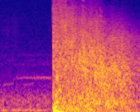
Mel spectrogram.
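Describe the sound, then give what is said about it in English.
A single pistol shot fired by the poet Pushkin in a snowy duel. It bursts abruptly after a faint hum, hits loud and sharp, and then rings out in a long, slowly fading tail. “The poet fires.”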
